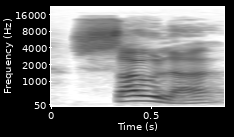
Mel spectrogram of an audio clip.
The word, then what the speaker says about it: solar: pronounce the R so only when there's a vowel in the next word you will pronounce that R okay solar uh solar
